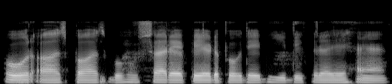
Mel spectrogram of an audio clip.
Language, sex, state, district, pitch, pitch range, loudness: Hindi, male, Uttar Pradesh, Saharanpur, 100 Hz, 100-105 Hz, -19 LUFS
